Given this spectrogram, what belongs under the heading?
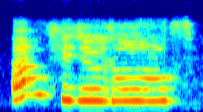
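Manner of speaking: high, drawn-out pet-name call. Real, not acted. Owner calls her dog back by nickname, calling out. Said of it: "If we shout him".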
